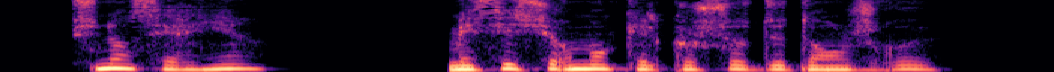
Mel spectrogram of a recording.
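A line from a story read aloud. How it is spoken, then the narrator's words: Categorical, firm. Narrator (French): répondit-elle d'un ton catégorique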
